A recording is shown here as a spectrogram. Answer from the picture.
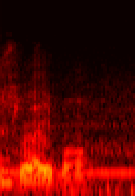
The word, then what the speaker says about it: Slabaugh: Levi, and the last name is pronounced, sir? – Slabaugh. – And that's spelled S-L-A-B-A-U-G-H on seat, Martin Overholt, and Jerome Overholt.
